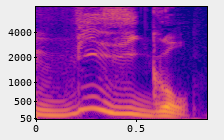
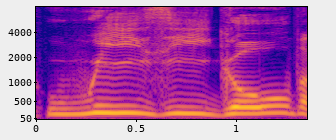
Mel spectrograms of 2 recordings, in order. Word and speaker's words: Wisigoths: Bref, Théodose va mettre fin aux guerres gothiques en 382 et les Goths qui se sont installés en Empire vont devenir les Visigoths. Ça s'écrit avec un W, mais ça se prononce comme un V. Là. Faites pas comme moi les appeler les Wisigoths pendant des années, comme si c'était une marque de petit yogourt en bouteille à boire sur le pouce en route vers l'école.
